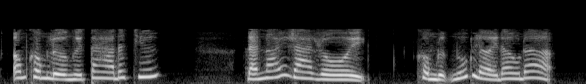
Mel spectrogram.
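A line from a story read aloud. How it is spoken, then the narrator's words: Smiling. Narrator (Vietnamese): Hà Thiết Thủ mỉm cười nói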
